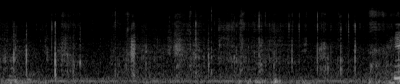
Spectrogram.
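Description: Faint footsteps with scattered light clicks and knocks over a low steady background hum.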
